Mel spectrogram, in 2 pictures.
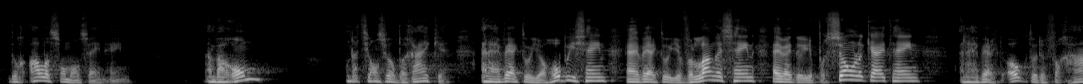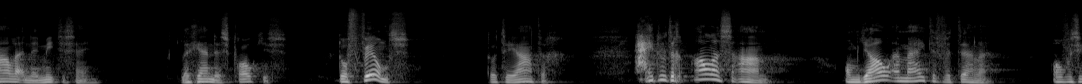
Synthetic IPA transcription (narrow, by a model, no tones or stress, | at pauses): dʊːɹɑləsɔmɔnsɦejnɦḛjn | ʔɛnʋaːrɔm | ɔmdɑtjəɔnsʋɪlˠbərɛjkə̰ʔɛnɦɛjʋɛɹk̚dʊːɹjəɦɔbisɦejnhɛjʋɛɹk̚dʊːɹjəvəɹlɑŋəsɦejnhɛjʋɛɹk̚dʊːɹjəpəɹsownləkɦɛjtɦejn | ʔɛnɦɛjʋɛɹk̚towk̚dʊːɹdəvəɹɦaːlənɛndəmitəsɦḛjn | ləχɛndəsprowkjəs | d̥ʊːɹfɪlˠms | d̥ʊːɹtejaːtʰəɹ | hɛjdutɛɹɑləsaːn | ɔmjʌwɛnmɛjtəvəɹtɛlə̰n | ʔowvəɹz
